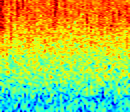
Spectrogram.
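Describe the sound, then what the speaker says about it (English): Steady rain falling on a cloudy, overcast afternoon, a dense even hiss of drops without a break. "listen to Mitch's rainy afternoon"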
